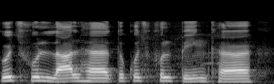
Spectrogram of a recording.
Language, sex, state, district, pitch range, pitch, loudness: Hindi, male, Jharkhand, Garhwa, 140-165 Hz, 150 Hz, -15 LUFS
